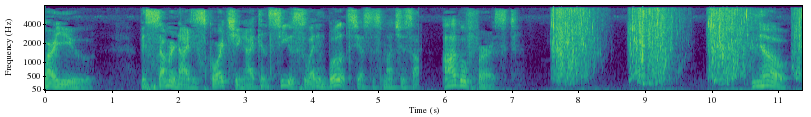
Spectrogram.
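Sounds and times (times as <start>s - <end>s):
speech: 0.0s - 0.8s, 1.4s - 7.2s, 10.6s - 11.3s
water splashing as someone gets into water: 7.6s - 11.3s.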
